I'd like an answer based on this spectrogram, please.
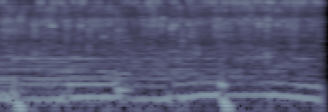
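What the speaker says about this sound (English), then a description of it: "To that same oil, you're going to add the sausage. You're going to saute these for a little bit." Sausage sautéing in oil for jambalaya gives off a steady, close sizzle with a constant crackling hiss, while a low hum runs beneath it.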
